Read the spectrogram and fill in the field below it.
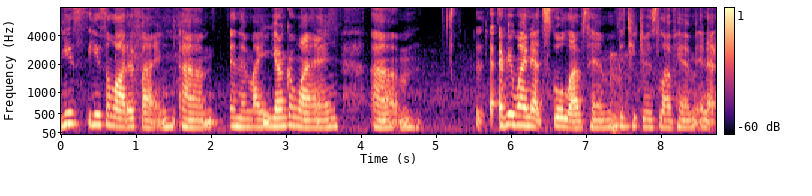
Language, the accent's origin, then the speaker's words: English; California, United States; I grew up here in Southern California.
